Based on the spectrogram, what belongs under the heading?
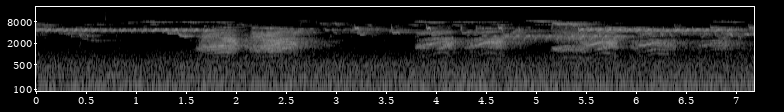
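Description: Loud, harsh bird calls burst out repeatedly over a steady backdrop of high, thin chirping from many other birds, with no voices present.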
